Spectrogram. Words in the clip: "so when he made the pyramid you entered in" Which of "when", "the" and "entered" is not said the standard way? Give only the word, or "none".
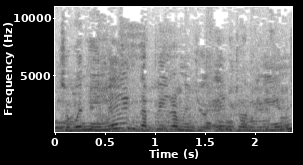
entered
